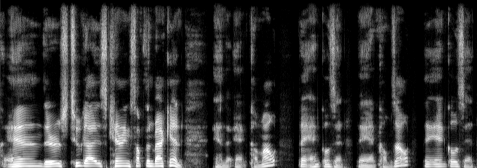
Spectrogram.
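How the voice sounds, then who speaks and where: A man's voice: a little high, dry recording, studio quality. Man as a sly, laid-back folktale trickster. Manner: cool, slangy, bargaining.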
